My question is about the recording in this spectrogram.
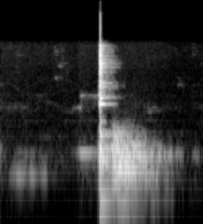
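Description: A single sharp drum hit about a second in, with a short pitched ring that dies away within about a second.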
